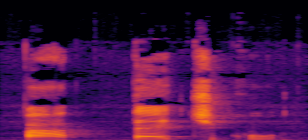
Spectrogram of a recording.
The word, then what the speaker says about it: patético: Um outro exemplo, patético. Nós temos aqui uma polissílaba, uma palavra com 4 sílabas. E a sílaba té ali é a sílaba acentuada e é a antepenúltima da palavra.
